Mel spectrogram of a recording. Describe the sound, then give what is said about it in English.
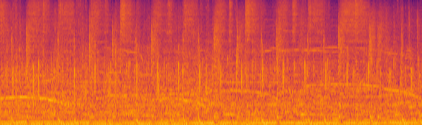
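Cubs fans at Werner Park applauding a home run at a minor-league baseball game: dense, steady clapping and crowd noise lasting throughout, with a voice talking over it. “He gets a hand from the Cubs fans in attendance here at Werner Park.”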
